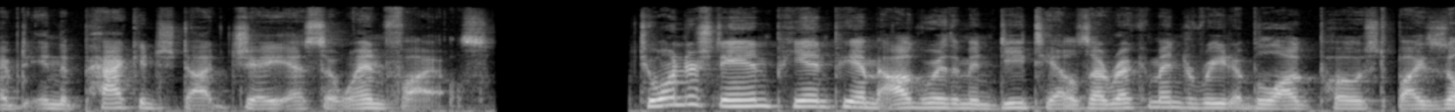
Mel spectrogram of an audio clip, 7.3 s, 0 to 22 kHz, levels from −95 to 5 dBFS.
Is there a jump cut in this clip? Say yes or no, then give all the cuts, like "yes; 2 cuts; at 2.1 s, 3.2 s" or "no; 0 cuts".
no; 0 cuts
